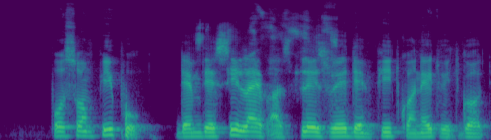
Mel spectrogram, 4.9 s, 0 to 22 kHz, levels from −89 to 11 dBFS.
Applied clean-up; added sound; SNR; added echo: neural mask model Resemble Enhance denoiser.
